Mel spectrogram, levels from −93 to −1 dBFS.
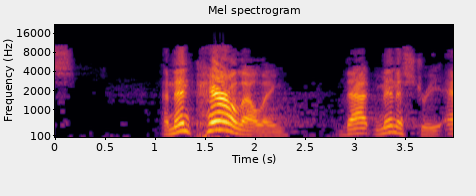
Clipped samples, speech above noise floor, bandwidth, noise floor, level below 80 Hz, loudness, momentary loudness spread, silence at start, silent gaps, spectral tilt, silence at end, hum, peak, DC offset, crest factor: under 0.1%; 51 dB; 10 kHz; -68 dBFS; -56 dBFS; -15 LUFS; 22 LU; 0 s; none; -3 dB/octave; 0 s; none; 0 dBFS; under 0.1%; 18 dB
